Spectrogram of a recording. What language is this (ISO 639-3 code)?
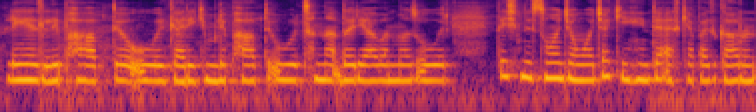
kas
